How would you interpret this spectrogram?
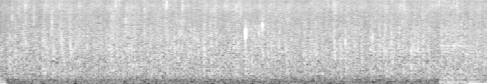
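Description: Steady rain falls continuously, a dense hiss of countless drops pattering on a surface, even in loudness throughout, with no voices present.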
